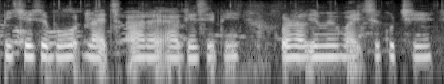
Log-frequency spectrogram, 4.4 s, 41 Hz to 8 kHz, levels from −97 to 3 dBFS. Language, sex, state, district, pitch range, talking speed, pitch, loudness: Hindi, female, Arunachal Pradesh, Longding, 220-230 Hz, 215 wpm, 225 Hz, -17 LUFS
